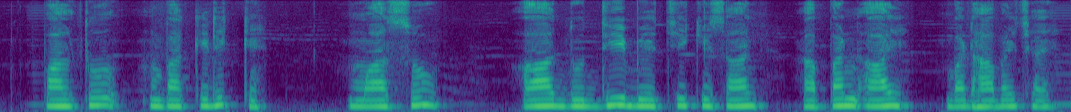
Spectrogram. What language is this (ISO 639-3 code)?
mai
